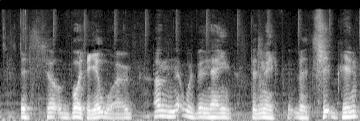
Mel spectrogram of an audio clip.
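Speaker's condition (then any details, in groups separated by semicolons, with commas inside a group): Cerebral palsy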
